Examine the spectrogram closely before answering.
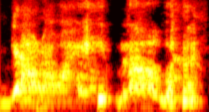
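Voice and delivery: comic shout with a wild pitch jump; mock frantic yell. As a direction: yell like someone barging through in a panic. Acted fleeing character yelling at soldiers.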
